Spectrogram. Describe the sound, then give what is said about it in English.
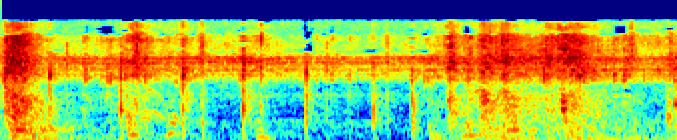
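Someone rummages through cabinets, with a quick, irregular series of thumps and clunks as doors and contents are knocked about over a steady background hiss. No one speaks. “I'll start looking through these cabinets.”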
